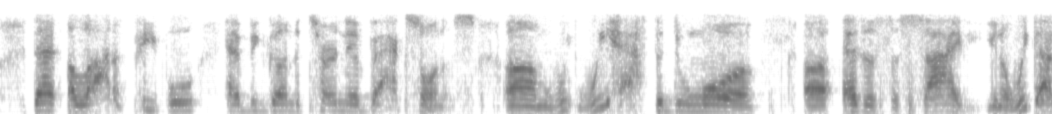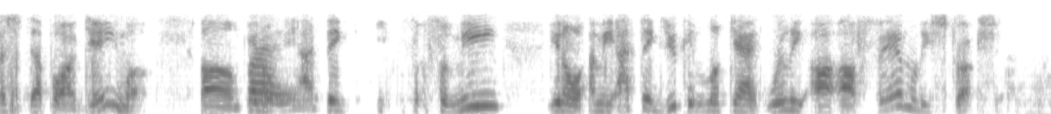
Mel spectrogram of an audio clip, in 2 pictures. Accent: United States; I'm only including myself because I am an American.

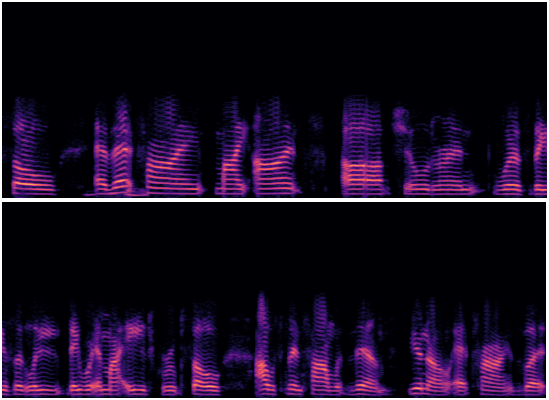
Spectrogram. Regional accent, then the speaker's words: Newark, New Jersey, United States; I grew up in Newark, New Jersey. I was raised by my mother to the age of 7 1/2.

